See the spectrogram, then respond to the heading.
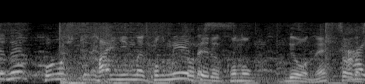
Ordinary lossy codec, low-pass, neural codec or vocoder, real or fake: none; 7.2 kHz; none; real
